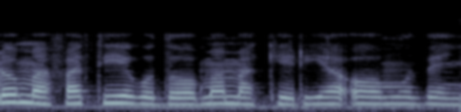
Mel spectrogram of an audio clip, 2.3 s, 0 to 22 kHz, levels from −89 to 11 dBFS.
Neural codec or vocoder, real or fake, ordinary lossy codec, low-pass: none; real; Opus, 64 kbps; 7.2 kHz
